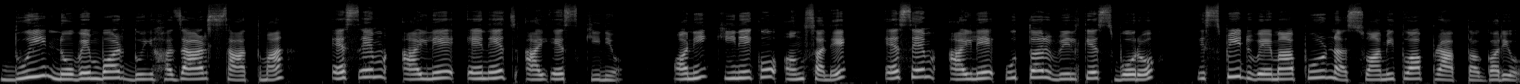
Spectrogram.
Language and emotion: Nepali, neutral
